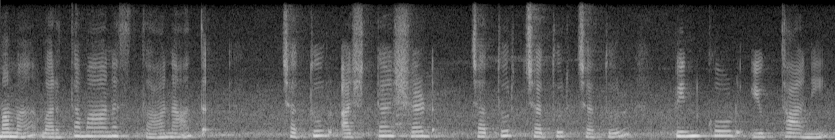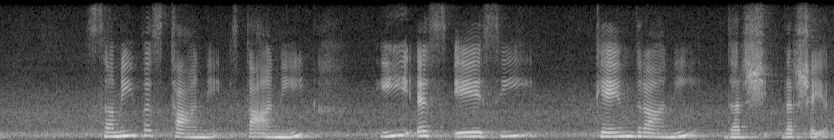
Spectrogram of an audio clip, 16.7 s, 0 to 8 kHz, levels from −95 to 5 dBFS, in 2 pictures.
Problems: constant background noise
